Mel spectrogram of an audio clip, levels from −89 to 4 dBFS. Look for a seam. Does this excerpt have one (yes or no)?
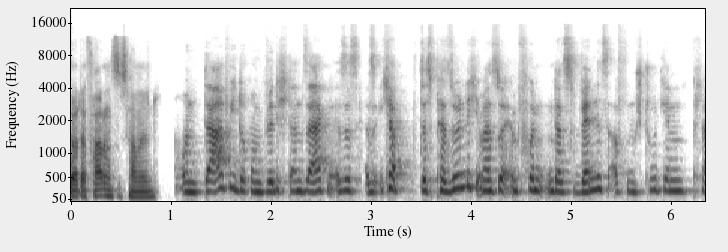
yes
